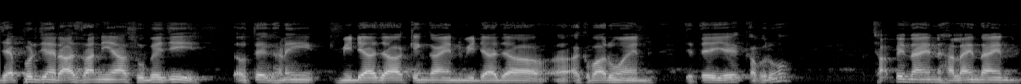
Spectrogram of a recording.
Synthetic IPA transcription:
d͡ʑɐ̃ːpʊɾd͡ʑiɦɛ̃ɾaːd͡ʑd̪ʱaːniaːsuːbʱed͡ʑiːt̪ɐ̰ʊt̪eɡʱɐɽ̃imiːɖijad͡ʑaːkɪ̃ŋɡaːɦɪnɪ̆miːɖijad͡ʑaːɐ̰kbaːɾũaːɦɪnɪ̆ | d͡ʑɪt̪eɪɦexɐbɾũ | t͡ɕʰa̰ːpĩːn̆d̪aːɦɪnɪ̆ɦɐlaːĩːn̆d̪aːɦɪnɪ̆

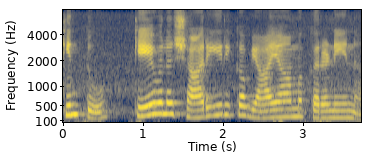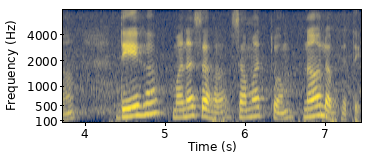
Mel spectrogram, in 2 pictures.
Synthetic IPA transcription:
kint̪u | keːʋɐlɐʃaːɾiːɾikɐʋjaːjaːmɐkɐɾɐɳeːnɐ | d̪eːɦɐmɐnɐsɐɦɐsɐmɐt̪ʋɐmnɐːlɐbʱjɐt̪ḛ

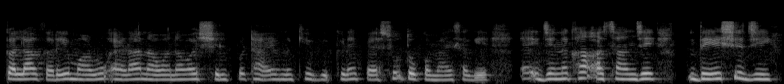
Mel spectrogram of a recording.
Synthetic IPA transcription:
kɐlakɐɾemaːɳ̤uʔɐɦɪɽ̃anaːʋaːnaʋaʃɪlpʈʰaːɦeɦʊnə̆kʰeːʋɪkɪɽ̃ẽpɛːsot̪okɐmaːesɐɡʱeɛ̃ːd͡ʑɪnə̆kʰãːʔɐsãːɲd͡ʑed̪eːʃd͡ʑiː

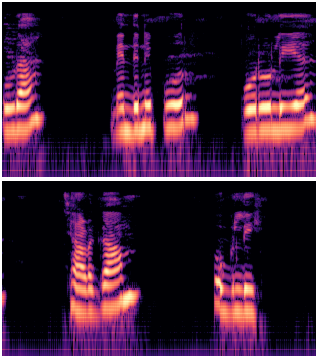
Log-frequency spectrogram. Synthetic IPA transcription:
kuɽa | mɛnd̪nipuɾ | pɔɾuləjə | t͡ʃʰaɽɡam | hoɡli

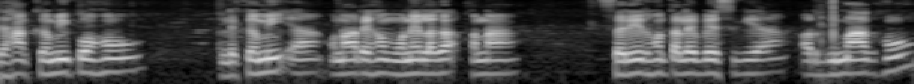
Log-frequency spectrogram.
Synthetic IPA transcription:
d͡ʒaɦãkəmikɔɦɔ̃ | əlɛkəmiʔaɔnaɾɛɦɔ̃mɔnɛlaɡaʔkana | səɾiɾɦɔ̃t̪alɛbɛsɡɛjaɔɾd̪imaɡɦɔ̃

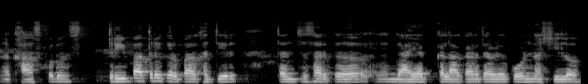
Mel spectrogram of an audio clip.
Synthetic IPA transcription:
kʰaskəɾuːns | t̪ɾipat̪ɾəkəɾpakʰat̪iːɾt̪jãɲt͡səs̬aɾkʰəɡajəkːəlakaɾt̪jaʋeɭekoɳnaɕilə

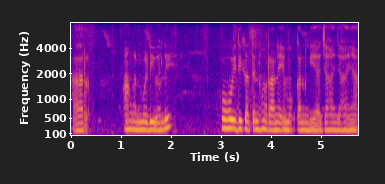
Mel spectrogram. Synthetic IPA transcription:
aɾ | ãŋɡənbəɖibali | hɔɦɔʔd̪ikat̪ɛnɦɔ̃ɾanɛʔɛmɔʔkanɡɛjad͡ʒaɦãd͡ʒaɦãjã

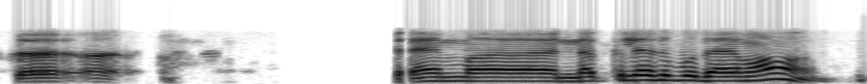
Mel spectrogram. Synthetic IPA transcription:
t̪ɐ | t̪ɐ̃ɦɪ̃nɐklesɓʊd̪ʱaːjomãː

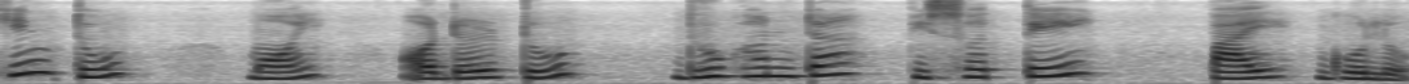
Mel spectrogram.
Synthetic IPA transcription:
kintu | moj | ɔ̰dəɹtu | duɡʱɔnta | pisɔtej | pajɡolṵ̃

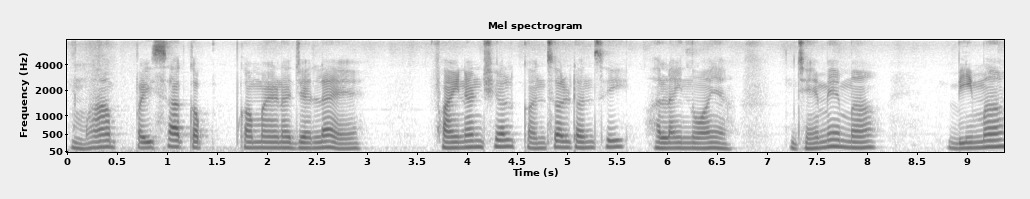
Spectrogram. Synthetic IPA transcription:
mãpɐɪsa | kɐmaːɪɽ̃əd͡ʑelaːɪ | fʰaːɪnãːnʃijəlkənsəlʈənsi | hɐlaːĩnd̪õaːɦijã | d͡ʑɛ̃ɦmẽmã | biːma

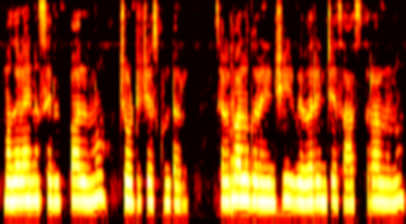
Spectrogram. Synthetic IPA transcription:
mɔd̪ɐlɐjnɐselpaːlɐnu | t͡ʃo̞ːʈit͡ʃe̞ːsu̥kuɳʈaːɾu | selpaːluɡuɾiiɲt͡ʃiʋiʋɐɾiɲt͡ʃe̞ːsaːst̪ɾaːlɐnu

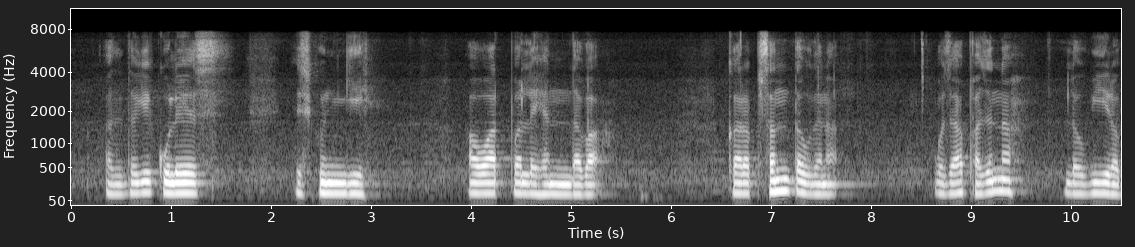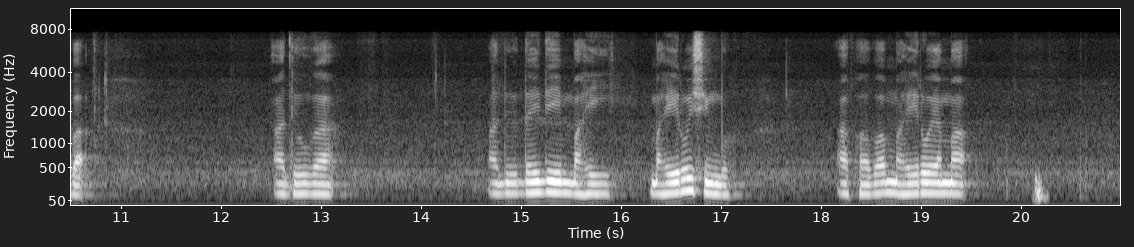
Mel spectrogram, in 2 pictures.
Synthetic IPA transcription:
ɐdudɐɡikolez | iskunɡi | awat̚pɐlɐjɦɐndɐbɐ | kɐɾɐp̚sɐntɐwdɐnɐ | ozapʰazɐnːɐ | lɐwbiɾɐbɐ | duɡɐ | dudajdimɐɦi | mɐɦeɾojsiŋbu | ɐpʰabɐmɐɦejɾojɐmɐ

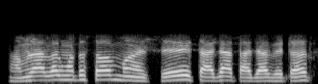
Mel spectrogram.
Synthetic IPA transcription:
ɦəmɾaələɡmẽt̪̬osəbmət͡ʃʰɛt̪ad͡ʒat̪ad͡ʒabʱeʈət̪ʰ

